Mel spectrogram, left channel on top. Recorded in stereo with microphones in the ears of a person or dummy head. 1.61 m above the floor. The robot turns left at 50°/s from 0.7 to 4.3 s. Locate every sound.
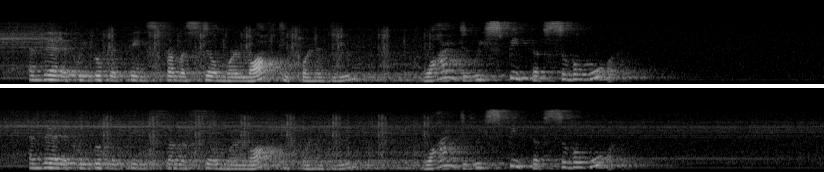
0.3 s a woman speaking: straight behind, 1.3 m; by 6.2 s straight ahead, 1.3 m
